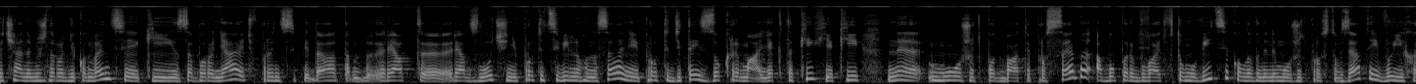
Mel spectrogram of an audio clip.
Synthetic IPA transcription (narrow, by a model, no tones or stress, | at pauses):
ʋɪt͡ʃɑjnɔmʲiʒnɐɾɔd̪ʲnʲikɔnʋɛnʲt͡sʲijijɐkʲizɐbɔɾɔnʲajʊtʲw̥pɾɪnt̪sɪ̥pʲid̪ɑt̪ɑmɾʲad̪ɾʲad̪zlˠɔt͡ʃɪnʲiwpɾɔt̪ɪt̪sɪʋʲilʲnɔɦɔnɐsɛlˠenʲːɐipɾɔt̪ɪdʲit̪ɛjzɔkɾɪmɑjɐkt̪ɐkɪxjɐkʰʲinɛmɔʒʊtʲpɔd̪bɑt̪ɪpɾɔsɛbɛʔɐbɔpeɾebʊʋɑjʊtʲwt̪ɔmʊʋʲit͡sʲikɔlˠɪʋɔnɪnɛmɔʒʊtʲpɾɔst̪ɔwzʲat̪ɪiʋɪjixɐ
